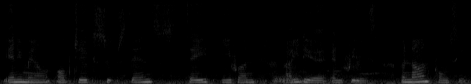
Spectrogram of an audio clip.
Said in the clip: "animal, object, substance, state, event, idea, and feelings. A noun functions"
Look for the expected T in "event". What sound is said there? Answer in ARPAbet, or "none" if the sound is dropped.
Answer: none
